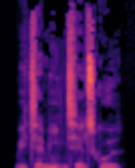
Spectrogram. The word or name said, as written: vitamintilskud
